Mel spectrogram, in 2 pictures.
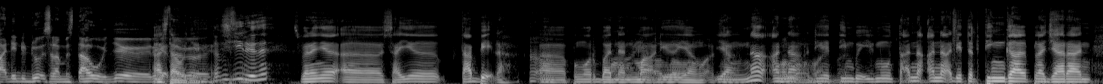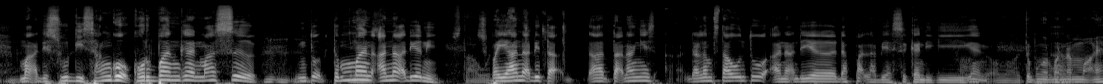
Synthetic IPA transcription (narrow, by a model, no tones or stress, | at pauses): maʔdiədudʊʔ̚səlamasə̥t̪aʊnd͡ʒət̪aʊd͡ʒ̪aisiɾəs | səbənaɲəʔəsajət̪abɪʔla̰h | əpəŋorbananmã̰ʔdiəjaŋjaŋnaʔanaʔdiət̪imbəilmut̪aʔnaʔana̰ʔdiət̪ərt̪iŋɡalpəlad͡ʒaɾan | ma̰ʔdiəsudisaŋɡʊʔkorbankanmasəunt̪ʊʔ̚t̪əmananaʔdiənihssupajaanaʔdiət̪a̰ʔət̪aʔnaŋɪs | dalamsə̥t̪aʊnt̪uana̰ʔdiədapat̪̚lahbiasəkandiɾikant̪upəŋɔrbananmaʔ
